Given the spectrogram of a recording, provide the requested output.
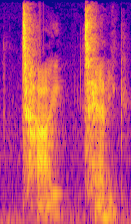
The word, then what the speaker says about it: Titanic: eh darse cuenta del sonido Real de la t Titanic Titanic no Titanic sí no es tita es Titanic Titanic Okay la palabra de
